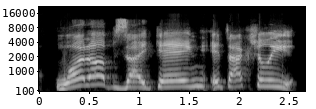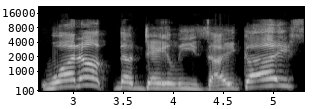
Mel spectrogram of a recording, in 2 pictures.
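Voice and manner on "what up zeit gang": total shock jock bro radio host tone. Speaker quotes how a host opens the show, in a mock shock jock bro tone. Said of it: "in a total shock jock bro tone".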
